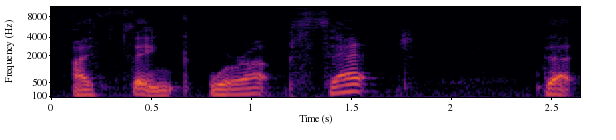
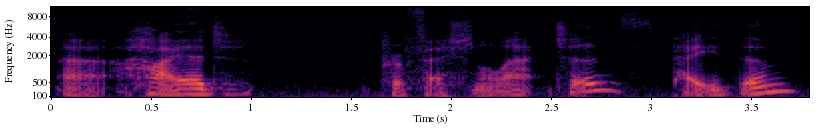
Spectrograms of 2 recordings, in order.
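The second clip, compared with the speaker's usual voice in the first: ordinary delivery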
